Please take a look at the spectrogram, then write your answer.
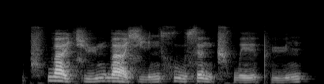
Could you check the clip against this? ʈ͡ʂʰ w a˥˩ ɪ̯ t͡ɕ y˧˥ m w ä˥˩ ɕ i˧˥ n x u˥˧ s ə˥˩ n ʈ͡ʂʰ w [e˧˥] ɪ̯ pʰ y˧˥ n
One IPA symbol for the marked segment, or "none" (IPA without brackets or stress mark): e˧˥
